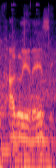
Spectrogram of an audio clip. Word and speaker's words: Coglianese: Paulie Cogs, Spicy Boy, Jonathan Rodriguez, Coglianese. That's how I pronounce it, at least. Paul Coglianese.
